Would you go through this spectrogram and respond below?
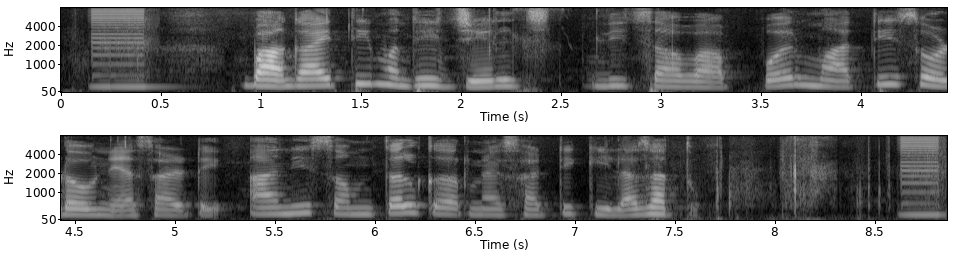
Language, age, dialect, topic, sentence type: Marathi, 18-24, Varhadi, agriculture, statement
